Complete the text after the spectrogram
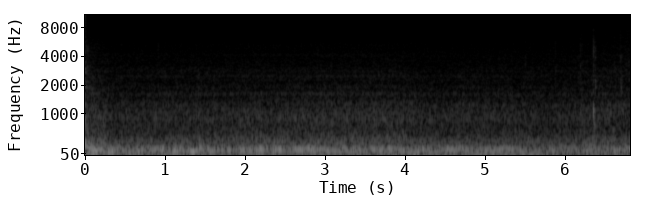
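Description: A car engine rumbles low and steady from inside the cabin.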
